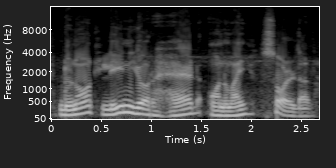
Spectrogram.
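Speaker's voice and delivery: each word spaced out slowly for the class; slow dictation. Shown as a demonstration. Teacher spelling out an English sentence for learners, slow and deliberate. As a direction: dictate it slowly so students can follow. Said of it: "slow dictation of English phrase".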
